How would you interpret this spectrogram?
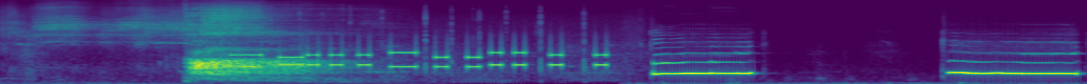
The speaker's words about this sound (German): Frau Berg tippt die Telefonnummer ein.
